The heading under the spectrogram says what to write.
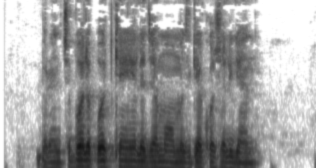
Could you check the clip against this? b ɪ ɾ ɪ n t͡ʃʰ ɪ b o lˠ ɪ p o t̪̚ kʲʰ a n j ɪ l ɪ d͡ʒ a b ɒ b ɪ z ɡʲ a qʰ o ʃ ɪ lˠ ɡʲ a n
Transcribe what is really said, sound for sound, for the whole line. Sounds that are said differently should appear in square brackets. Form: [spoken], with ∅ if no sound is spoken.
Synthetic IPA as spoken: b ɪ ɾ ɪ n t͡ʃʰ ɪ b o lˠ ɪ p o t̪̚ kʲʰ a n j ɪ l ɪ d͡ʒ a [m] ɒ [m] ɪ z ɡʲ a qʰ o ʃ ɪ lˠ ɡʲ a n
